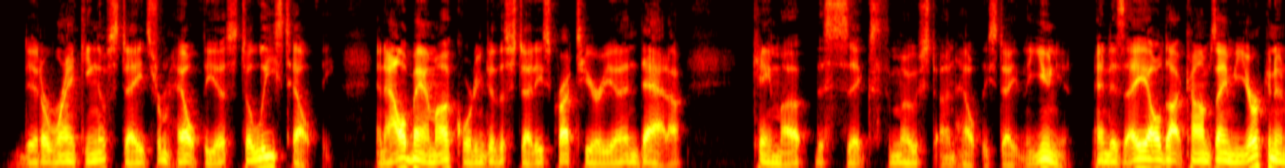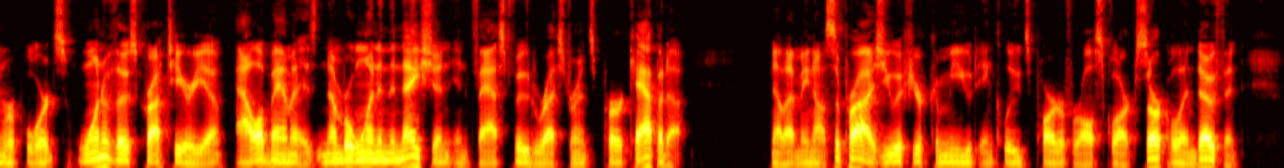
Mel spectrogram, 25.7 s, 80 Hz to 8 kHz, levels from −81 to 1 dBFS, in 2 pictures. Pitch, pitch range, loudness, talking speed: 85 Hz, 75-95 Hz, -19 LUFS, 160 wpm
